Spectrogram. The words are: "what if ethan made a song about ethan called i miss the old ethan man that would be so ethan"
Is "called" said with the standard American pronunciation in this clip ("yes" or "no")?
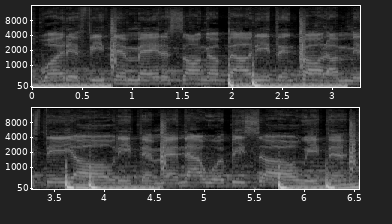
no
